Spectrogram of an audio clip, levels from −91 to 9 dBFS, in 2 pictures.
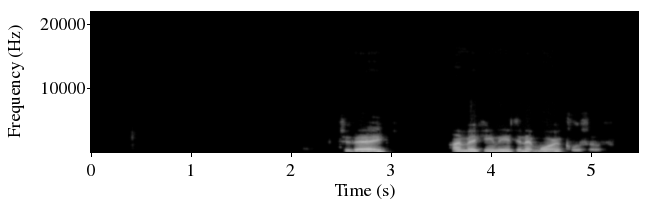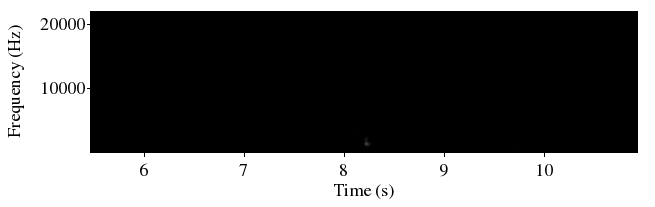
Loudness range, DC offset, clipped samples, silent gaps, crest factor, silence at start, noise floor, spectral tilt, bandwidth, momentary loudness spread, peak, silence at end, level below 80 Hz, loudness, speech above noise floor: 8 LU; under 0.1%; under 0.1%; 3.06-3.57 s; 24 dB; 2.55 s; under -90 dBFS; -11 dB/octave; 5.4 kHz; 20 LU; -4 dBFS; 5.85 s; -72 dBFS; -22 LUFS; over 69 dB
